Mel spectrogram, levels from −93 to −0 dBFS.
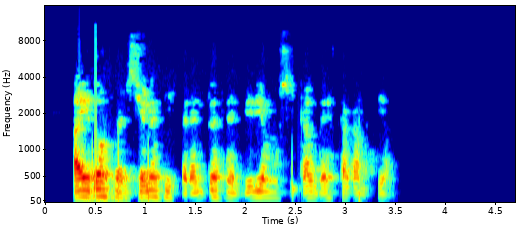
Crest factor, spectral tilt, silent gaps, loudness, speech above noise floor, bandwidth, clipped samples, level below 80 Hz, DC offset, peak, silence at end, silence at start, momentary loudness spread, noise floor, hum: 20 dB; -7 dB/octave; none; -19 LUFS; over 71 dB; 8.8 kHz; under 0.1%; -54 dBFS; under 0.1%; 0 dBFS; 1.25 s; 0.3 s; 17 LU; under -90 dBFS; none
